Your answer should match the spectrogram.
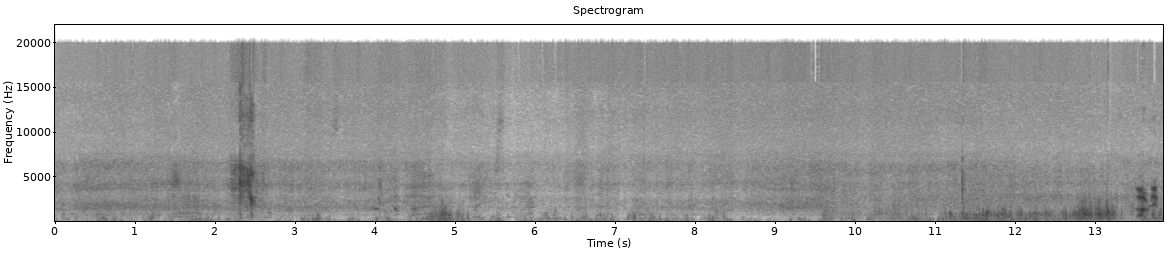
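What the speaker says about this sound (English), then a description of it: "You see this and you can tell it's windy." Wind gusts across Corralejo beach on Fuerteventura, buffeting the microphone in uneven rushes that swell louder toward the end, with surf washing underneath.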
